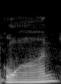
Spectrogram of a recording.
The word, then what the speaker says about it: guan: Guan, like Gwen, but Guan.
